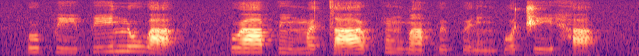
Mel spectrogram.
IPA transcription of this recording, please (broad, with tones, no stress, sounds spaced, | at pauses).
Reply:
u˦ p iː˧ p iː˦ n u˦ w a˨ | kʷ aː˧ p ĩ˨ m ə˧ t aː˨˦ kʷ ũ˧ ɡ͡b ã˧ p ɨ˧ p ɨ˨ ɾ ĩ˨ ɡ͡b o˦ t͡ʃ iː˧ h a˨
